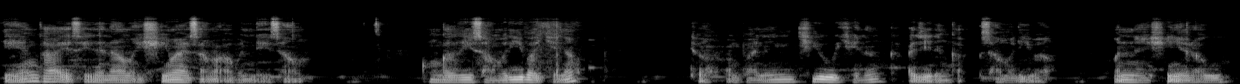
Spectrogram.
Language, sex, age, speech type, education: Hausa, male, 15-29, spontaneous, tertiary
